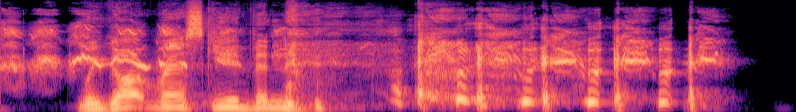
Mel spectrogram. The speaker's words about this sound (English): I just coughed.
